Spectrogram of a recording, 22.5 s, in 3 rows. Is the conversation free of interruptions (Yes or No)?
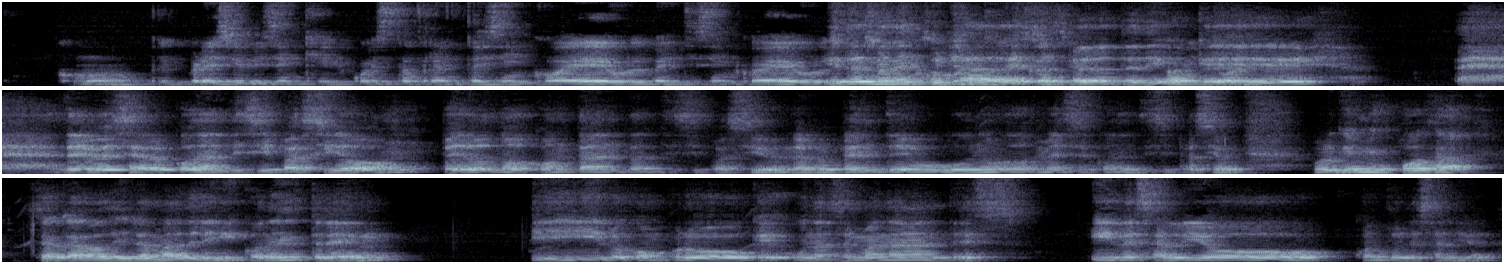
No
